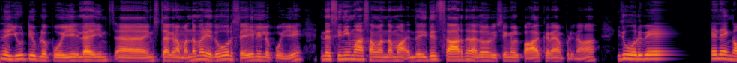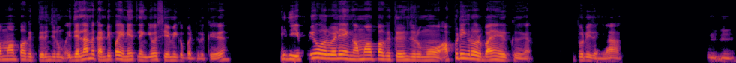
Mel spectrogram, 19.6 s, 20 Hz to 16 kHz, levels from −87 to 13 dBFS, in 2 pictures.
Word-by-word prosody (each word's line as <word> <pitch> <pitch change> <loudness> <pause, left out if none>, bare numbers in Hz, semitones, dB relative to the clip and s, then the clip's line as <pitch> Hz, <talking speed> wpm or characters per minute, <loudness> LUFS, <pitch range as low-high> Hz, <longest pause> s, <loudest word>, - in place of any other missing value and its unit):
இந்த 205 -2 +1
YouTubeல 185 -4 +1
போயி, 135 0 +1
இல்ல, 150 +2 +3 0.2
இன் 145 - -8 0.2
அ - - +2 0.4
Instagram 135 -1 0
அந்தமாரி 175 +6 0
எதோ 150 - -1
ஒரு 175 - -3
செயலில 145 +2 -1
போயி, 115 +1 -3 0.4
இந்த 175 - +2
சினிமா 185 0 +1 0.2
சம்பந்தமா, 140 0 +1
இந்த 135 +2 -3
இது 175 +5 +1 0.2
சார்ந்து 155 +1 +6
நான் - - +3
எதோ 140 0 0
ஒரு 135 - -2
விஷயங்கள் 135 0 -5
பார்க்கிறேன் 125 +1 +2
அப்பிடின்னா, 105 -2 -7 0.5
இது 215 - -1
ஒருவேளை 200 +1 -1
எங்க 170 -2 +2
அம்மா, 170 +1 +1
அப்பாவுக்குத் 170 -4 -3
தெரிஞ்சுருமோ 145 -1 -6
இது 155 - +3
எல்லாமே 200 +5 +3
கண்டிப்பா 170 +5 0
இணையத்தில 160 -1 -2
எங்கேயோ 160 +5 -1
சேமிக்கப்பட்டிருக்கு. 115 -7 -5 0.9
இது 190 - -3
எப்பிடியோ 235 +8 +1
ஒருவழியா, 210 0 +3
எங்க 170 -1 +1
அம்மா, 190 +2 +3
அப்பாவுக்கு 180 -3 0
தெரிஞ்சுருமோ! 150 -2 -1 0.2
அப்பிடிங்கிற 230 -3 0
ஒரு 160 - -2
பயம் 165 0 +3
இருக்குங்க. 120 -5 -6 0.7
புரியுதுங்களா? 120 -5 -4 1.2
ம், 245 -2 -12
ம். 230 0 -10
155 Hz, 155 wpm, -21 LUFS, 135-190 Hz, 1.2 s, சார்ந்து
